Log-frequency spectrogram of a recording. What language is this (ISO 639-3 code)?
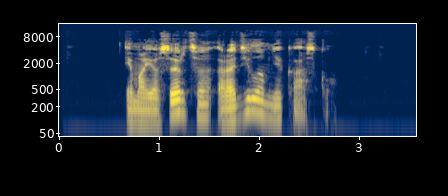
bel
